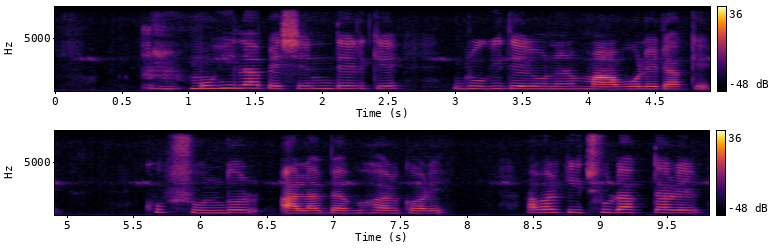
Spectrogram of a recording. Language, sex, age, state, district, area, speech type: Bengali, female, 18-30, West Bengal, Birbhum, urban, spontaneous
